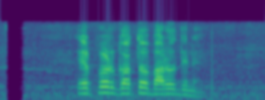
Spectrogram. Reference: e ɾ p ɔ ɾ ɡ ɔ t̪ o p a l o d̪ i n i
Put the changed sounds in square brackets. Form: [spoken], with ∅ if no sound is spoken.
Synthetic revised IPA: e ɾ p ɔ ɾ ɡ ɔ t̪ o [b] a [ɾ] o d̪ i n [e]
